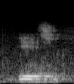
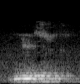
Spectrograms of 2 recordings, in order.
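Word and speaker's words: Ἰησοῦς: Dibaca bagaimana kalau aksennya di belakang? Yesus. Yesus atau Yesus. Yesus atau Yesus. Yesus. Yesus. Yesus. Yesus. Yesus. Naik ya, naik. Yesus.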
